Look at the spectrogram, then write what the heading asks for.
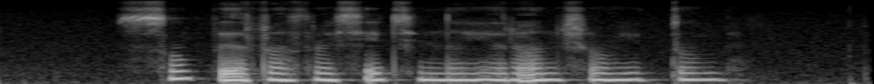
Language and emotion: Russian, sad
